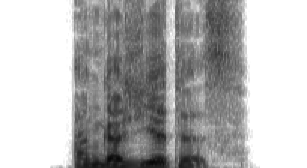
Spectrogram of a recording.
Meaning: strong/mixed nominative/accusative neuter singular of engagiert
- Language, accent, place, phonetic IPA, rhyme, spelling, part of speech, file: German, Germany, Berlin, [ɑ̃ɡaˈʒiːɐ̯təs], -iːɐ̯təs, engagiertes, adjective, De-engagiertes.ogg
